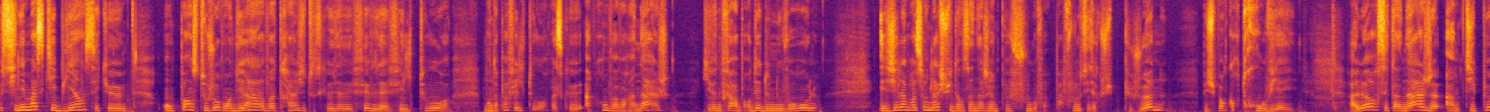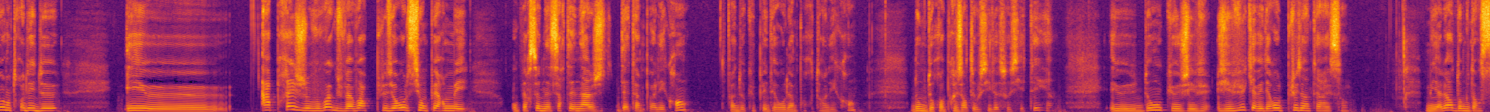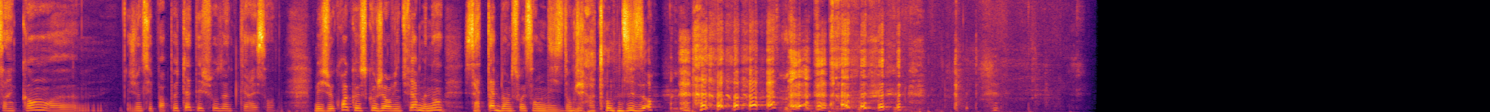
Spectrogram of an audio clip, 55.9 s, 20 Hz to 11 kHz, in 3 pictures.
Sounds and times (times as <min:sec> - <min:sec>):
Speech: 0:00.0 - 0:10.3, 0:11.0 - 0:16.3, 0:16.9 - 0:19.4, 0:20.2 - 0:29.4, 0:30.0 - 0:31.8, 0:32.5 - 0:35.6, 0:36.4 - 0:45.5
Snicker: 0:45.6 - 0:49.8.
